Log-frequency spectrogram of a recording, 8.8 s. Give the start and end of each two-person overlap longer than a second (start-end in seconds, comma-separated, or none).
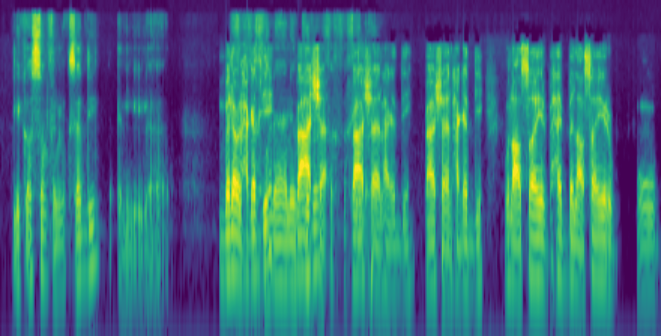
3.0-5.1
